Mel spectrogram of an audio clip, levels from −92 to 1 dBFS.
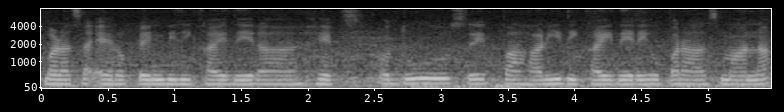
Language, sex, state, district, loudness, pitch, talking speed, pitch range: Hindi, female, Bihar, Darbhanga, -29 LUFS, 165 Hz, 220 wpm, 160-170 Hz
